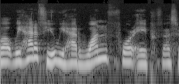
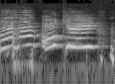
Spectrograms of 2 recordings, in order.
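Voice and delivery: irritating man's voice, very high-pitched; 4 dB louder than usual. Retelling a job expo, imitating an irritating voice. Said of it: "That's his exact fucking voice".

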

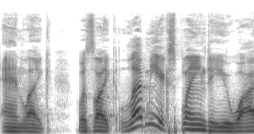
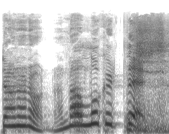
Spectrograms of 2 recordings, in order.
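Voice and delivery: put-on very high childlike voice, gushing excitement, pleading. Retelling showing a trailer to someone: imitating own childlike excitement. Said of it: "childlike excitement".

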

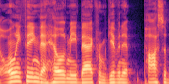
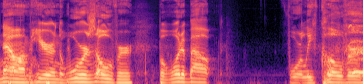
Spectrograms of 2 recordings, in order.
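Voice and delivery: mocking, deliberately clumsy delivery. Mocking lyrics that sound like someone just discovering rhyme: mocking a clumsy first-time rhymer. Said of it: "He's like".

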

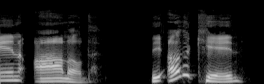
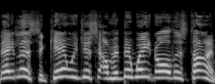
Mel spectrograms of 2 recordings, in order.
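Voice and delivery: mock exasperated, pleading shout at very high pitch; 9 semitones higher than usual. Retelling a driver yelling at a drive-through speaker: imitating a man yelling. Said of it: "So he starts trying to yell".

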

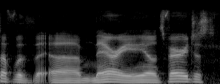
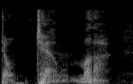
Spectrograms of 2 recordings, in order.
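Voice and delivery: low growling voice; 3 dB quieter than usual. Correcting another speaker on how the line was said, imitating a growl. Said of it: "he sounds like he's growling when he says".

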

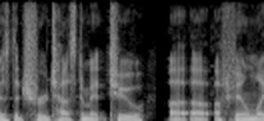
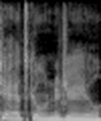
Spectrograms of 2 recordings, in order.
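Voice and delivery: put-on very high, blurted-out childlike yell; 10 semitones higher, 4 dB louder than usual. Retelling a kid in the screening shouting a movie line: imitating a kid yelling. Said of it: "just yells out".

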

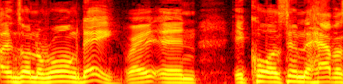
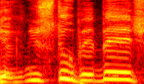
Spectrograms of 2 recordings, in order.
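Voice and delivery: mock yelling, much higher pitch; 6 semitones higher, 3 dB quieter than usual. Retelling a fight over a mask, acting out the truck driver: retelling a yelled insult. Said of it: "yelling match with this truck driver".

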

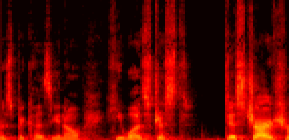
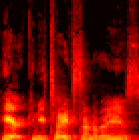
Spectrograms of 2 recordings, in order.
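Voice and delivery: flustered, pitched-up, swamped, overwhelmed voice; 5 semitones higher, 4 dB louder than usual. Retelling how Carter, with an armful of charts, asks Mark for help, do a Carter impression, completely at a loss. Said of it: "that's my Carter impression".

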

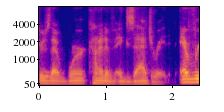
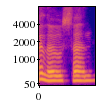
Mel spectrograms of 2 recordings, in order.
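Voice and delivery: very high stock mum voice; 13 semitones higher than usual. Listing a film's stock characters, speaker imitates the mother: stereotypical mother voice. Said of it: "the mother who's like the stereotypical".

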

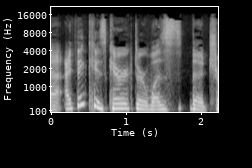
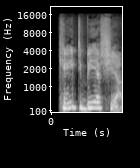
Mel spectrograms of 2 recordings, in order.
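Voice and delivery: put-on Russian accent; 4 semitones higher than usual. Asked about a line they keep repeating, the speaker gives it in Yelena's Russian accent. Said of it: "What is it that you keep saying in her accent?".

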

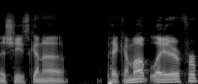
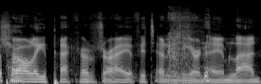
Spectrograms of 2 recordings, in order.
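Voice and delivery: put-on Irish accent. Trying to do an accent while others listen, in an irish accent. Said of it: "That's Irish".

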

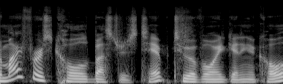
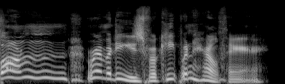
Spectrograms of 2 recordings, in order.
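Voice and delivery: put-on old grandmother voice, higher; 10 semitones higher than usual. Introducing home remedies for colds in a put-on grandma voice: grandma voice. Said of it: "like a grandma voice or something".

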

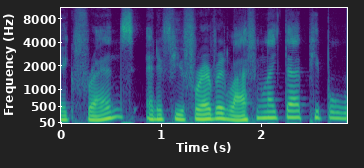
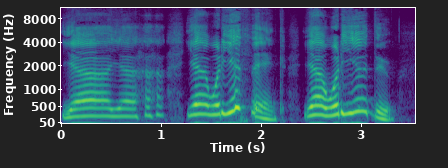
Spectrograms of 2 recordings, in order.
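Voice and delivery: very high, timid, nervous and unsure voice; 9 semitones higher than usual. Imitating how the other speaker used to sound in group meetings: imitating nervous junior with laughter. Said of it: "you sound like a junior".

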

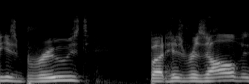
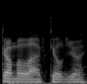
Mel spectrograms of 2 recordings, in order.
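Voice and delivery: put-on flat monotone, droning one note; 4 semitones lower, 5 dB quieter than usual. Quoting what a guy keeps saying, in a flat monotone imitation. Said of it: "In the most monotone voice of all time".

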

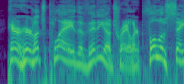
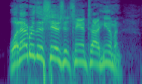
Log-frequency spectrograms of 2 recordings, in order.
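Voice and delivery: plain

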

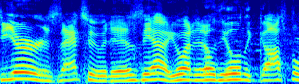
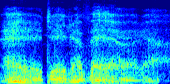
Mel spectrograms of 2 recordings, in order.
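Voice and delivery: whispered, breathy, monstrous would-be sultry voice; 13 semitones lower, 8 dB quieter than usual. Asked to use a sex voice, the speaker tries, in a failed sexy voice that sounds monstrous. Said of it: "That sounds like a monster".

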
